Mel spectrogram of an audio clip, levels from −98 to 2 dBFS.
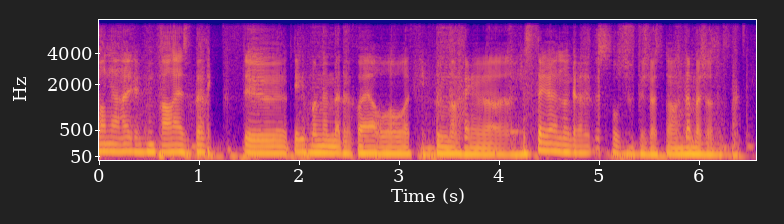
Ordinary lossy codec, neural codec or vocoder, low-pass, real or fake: none; codec, 16 kHz, 0.5 kbps, X-Codec, HuBERT features, trained on general audio; 7.2 kHz; fake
